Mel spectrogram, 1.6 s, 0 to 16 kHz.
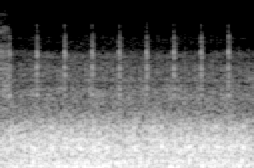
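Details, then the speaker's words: BMW X5 E53 at idle: a sharp, even tapping knock about six times a second toward the back of the engine, which appeared right after the VANOS repair; cause not confirmed. "слышен да так брякает сзади очень хорошо слышно этот стук появился как только завели после ремонта vanos of то есть не было этого столько раньше"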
